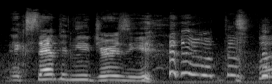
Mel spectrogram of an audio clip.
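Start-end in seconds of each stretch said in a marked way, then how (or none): 2.0-2.7 high, loud laughing what the fuck. Real, not acted. Friend laughing at New Jersey missing free tacos. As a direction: laugh it out in disbelief.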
